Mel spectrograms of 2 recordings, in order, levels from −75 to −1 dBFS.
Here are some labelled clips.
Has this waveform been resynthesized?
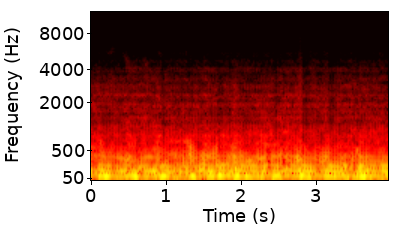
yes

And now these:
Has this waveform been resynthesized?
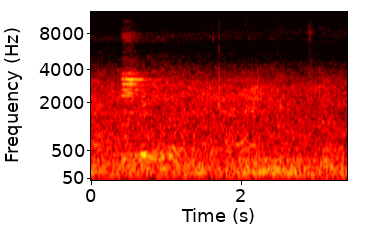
no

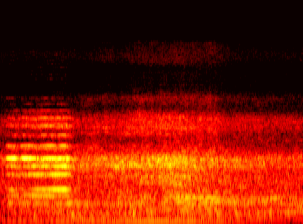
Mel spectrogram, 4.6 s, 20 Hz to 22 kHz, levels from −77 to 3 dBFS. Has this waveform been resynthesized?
no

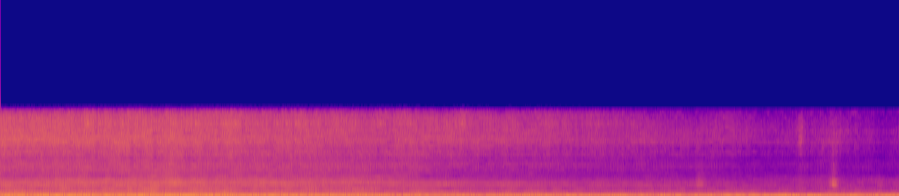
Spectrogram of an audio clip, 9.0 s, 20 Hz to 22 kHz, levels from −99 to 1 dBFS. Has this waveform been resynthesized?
yes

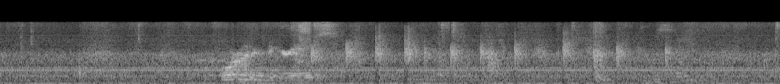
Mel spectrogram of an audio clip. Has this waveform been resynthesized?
no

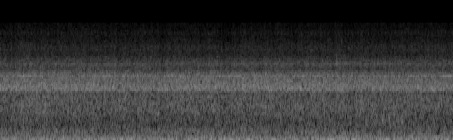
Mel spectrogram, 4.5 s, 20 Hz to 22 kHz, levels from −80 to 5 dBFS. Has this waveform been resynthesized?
no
